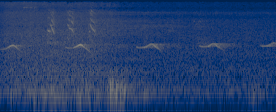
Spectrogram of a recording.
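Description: A bird repeating a short whistled note that rises and then drops, five times at an even pace of about one every second and a half. About a second in, another bird adds three quick high notes that fall in pitch, and a brief low rumble comes a little after two seconds.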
